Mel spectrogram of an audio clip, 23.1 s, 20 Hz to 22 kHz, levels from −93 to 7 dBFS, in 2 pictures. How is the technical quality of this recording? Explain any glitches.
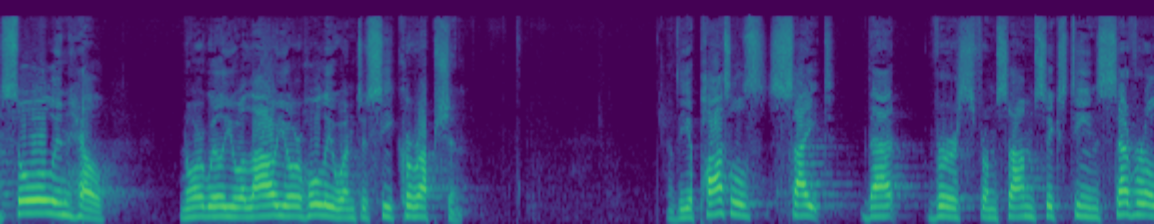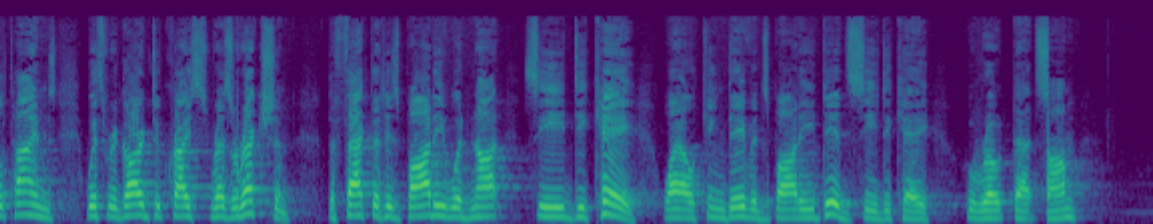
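Three glitches stand out. At 7.24 s, 13.9 s and 22.0 s the sound jumps forward. About 70, 20 and 40 ms go missing. The likely cause is a dropped buffer (overrun): samples were overwritten before being read, so the gap's edges join directly.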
